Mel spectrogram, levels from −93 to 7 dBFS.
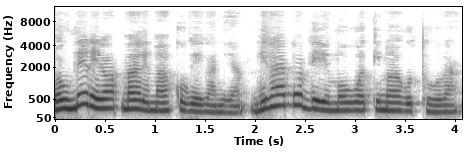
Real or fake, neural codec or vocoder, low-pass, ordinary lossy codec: fake; codec, 24 kHz, 1 kbps, SNAC; 10.8 kHz; AAC, 32 kbps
